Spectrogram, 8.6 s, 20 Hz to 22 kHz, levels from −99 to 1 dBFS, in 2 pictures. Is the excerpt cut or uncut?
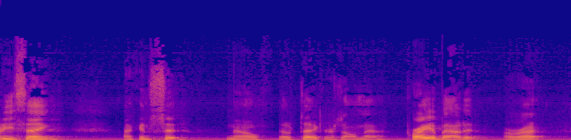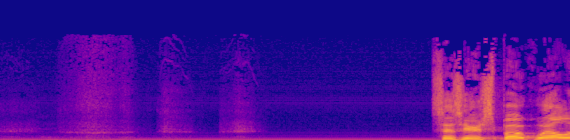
cut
